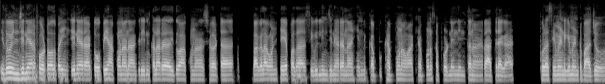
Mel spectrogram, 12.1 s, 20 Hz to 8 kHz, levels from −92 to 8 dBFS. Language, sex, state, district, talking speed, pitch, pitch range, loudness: Kannada, male, Karnataka, Gulbarga, 155 wpm, 125 Hz, 125-135 Hz, -16 LUFS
